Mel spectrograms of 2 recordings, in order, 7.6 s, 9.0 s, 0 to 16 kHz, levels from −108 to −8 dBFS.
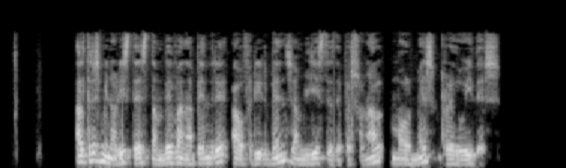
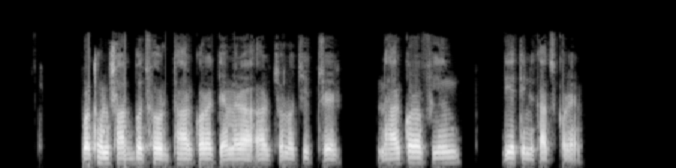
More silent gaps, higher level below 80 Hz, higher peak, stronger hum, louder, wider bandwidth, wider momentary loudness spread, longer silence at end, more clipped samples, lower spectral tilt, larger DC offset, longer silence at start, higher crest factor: second, 0.23-0.47 s, 0.55-0.99 s, 5.11-5.18 s vs 4.55-5.02 s, 6.15-6.69 s; first, -54 dBFS vs -60 dBFS; second, -8 dBFS vs -2 dBFS; neither; second, -25 LUFS vs -17 LUFS; first, 8 kHz vs 7.2 kHz; about the same, 8 LU vs 9 LU; second, 0.9 s vs 1.35 s; neither; about the same, -5.5 dB/octave vs -6.5 dB/octave; neither; second, 0.15 s vs 1.1 s; about the same, 18 dB vs 18 dB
